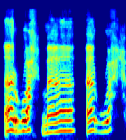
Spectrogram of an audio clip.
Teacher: रा मोटा पढ़ा जाएगा क्योंकि रा पे जबर है, और हा को जमाओ के साथ रहमा, मीम पे खड़ा जबर है।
